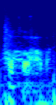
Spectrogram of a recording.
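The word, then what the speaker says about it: jajaja: In Spanish, J-A is you pronounce the J is ha, so ha ha ha.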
